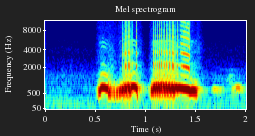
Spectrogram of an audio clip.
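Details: Very close, loud spotted dove coo used to rouse a decoy: a rich two-note phrase, the second note long and falling, followed by two faint soft notes.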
